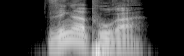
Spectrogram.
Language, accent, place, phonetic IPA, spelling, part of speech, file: German, Germany, Berlin, [ˈzɪŋɡapuːʁɐ], Singapurer, noun, De-Singapurer.ogg
- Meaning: Singaporean; a person from Singapore or of Singaporean descent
